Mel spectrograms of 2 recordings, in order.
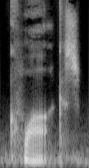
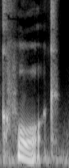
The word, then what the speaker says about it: quark: Gelman called his particles quarks.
